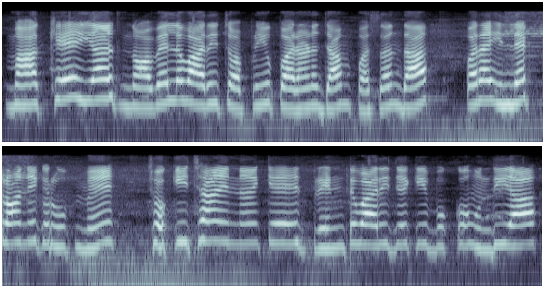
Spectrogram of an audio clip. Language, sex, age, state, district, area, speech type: Sindhi, female, 18-30, Gujarat, Surat, urban, spontaneous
